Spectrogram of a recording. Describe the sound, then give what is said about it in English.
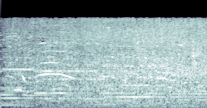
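A car being driven gives a steady, unbroken rumble of engine and road noise that holds an even level throughout, with faint higher tones drifting over it. “as Will drives, Mason and Kevin arrive at school”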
